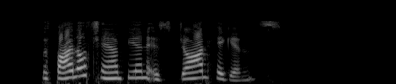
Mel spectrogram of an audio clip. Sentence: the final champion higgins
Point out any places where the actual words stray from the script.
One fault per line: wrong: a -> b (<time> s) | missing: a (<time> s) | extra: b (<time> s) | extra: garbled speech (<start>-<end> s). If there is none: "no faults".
extra: is john (1.5 s)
